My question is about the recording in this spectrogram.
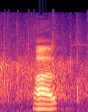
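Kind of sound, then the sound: crowd, audience applauding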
